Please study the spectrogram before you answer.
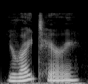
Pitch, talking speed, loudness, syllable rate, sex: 190 Hz, 205 wpm, -18 LUFS, 6.5 syllables/s, female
